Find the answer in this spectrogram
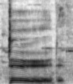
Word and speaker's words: dude: Okay, so let's start with dude. D-ood, dude. Dude, what's up?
